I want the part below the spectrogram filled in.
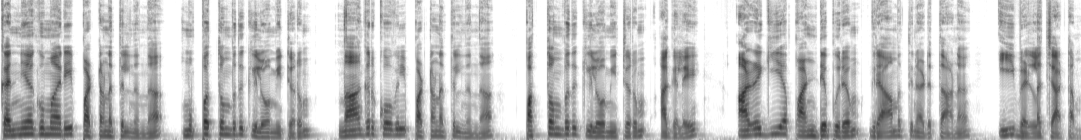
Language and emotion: Malayalam, neutral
